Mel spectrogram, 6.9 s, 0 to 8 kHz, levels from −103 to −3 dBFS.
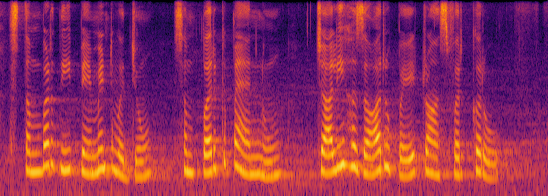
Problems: constant background noise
